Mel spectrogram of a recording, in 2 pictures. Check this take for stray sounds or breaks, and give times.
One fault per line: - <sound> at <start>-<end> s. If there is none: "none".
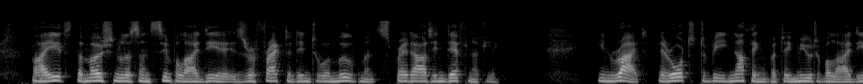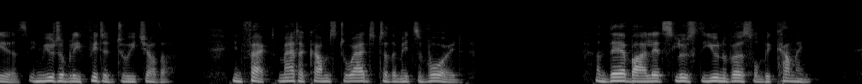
none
